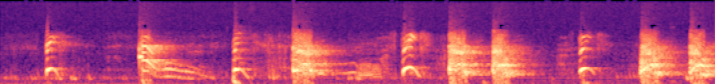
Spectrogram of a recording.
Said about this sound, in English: Oh, I got a couple of dogs ready to talk to you. Oh, you got a couple, have you? Yeah. Excellent. The more the merrier. Yeah, wind them up and let them go.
